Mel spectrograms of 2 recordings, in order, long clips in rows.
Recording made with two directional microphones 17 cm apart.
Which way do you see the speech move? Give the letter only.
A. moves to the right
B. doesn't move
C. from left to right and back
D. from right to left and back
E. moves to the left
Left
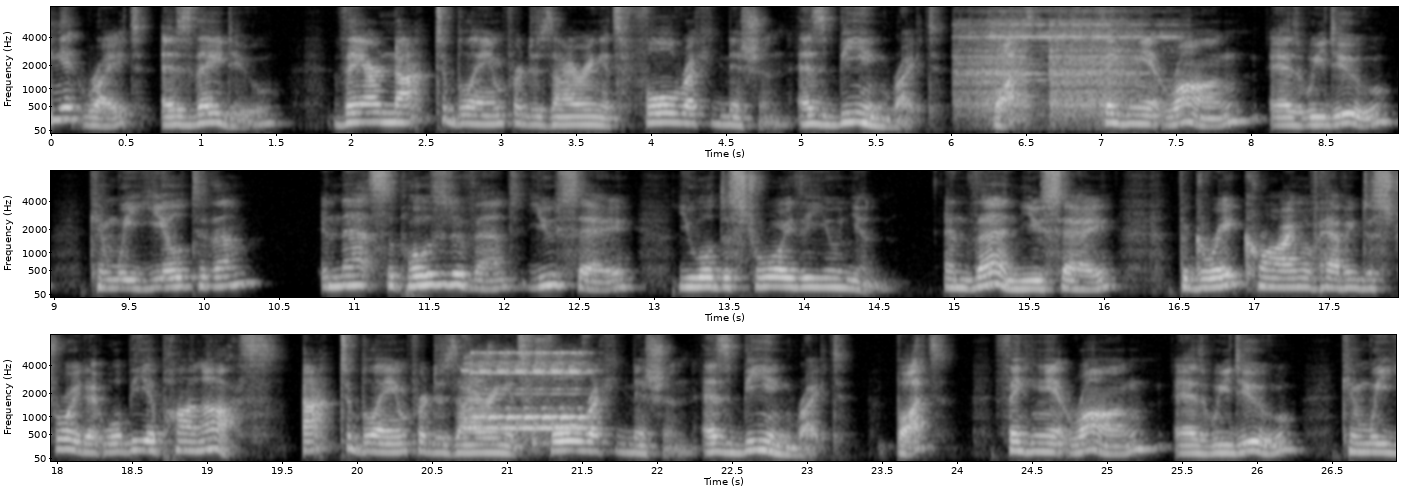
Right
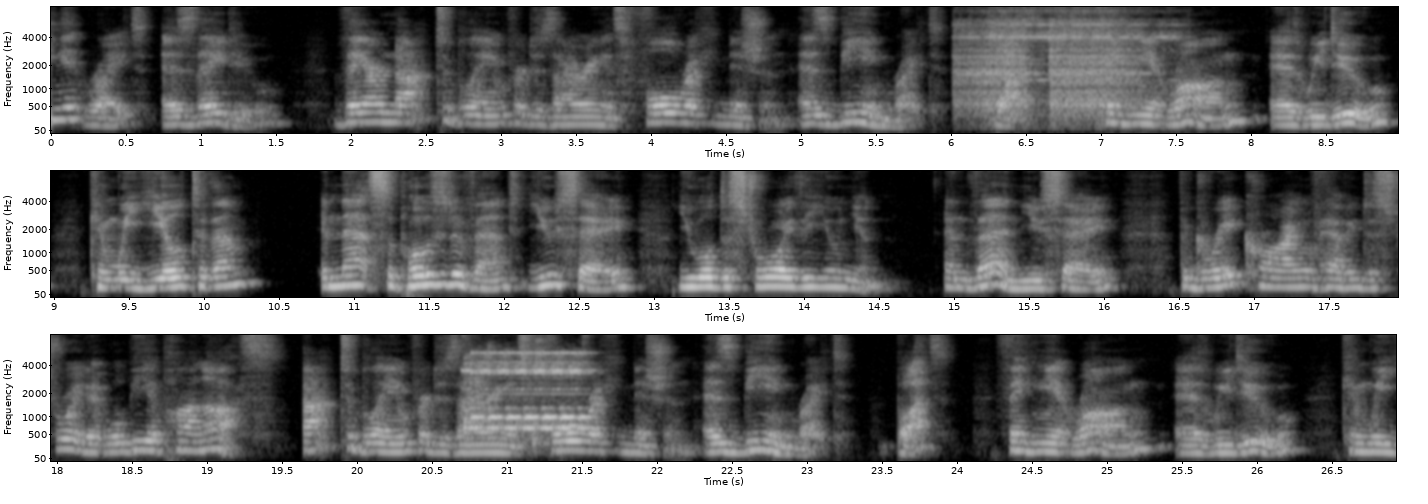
C.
